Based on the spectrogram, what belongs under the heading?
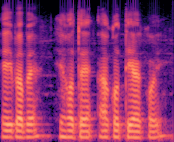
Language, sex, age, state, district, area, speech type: Assamese, male, 30-45, Assam, Biswanath, rural, spontaneous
